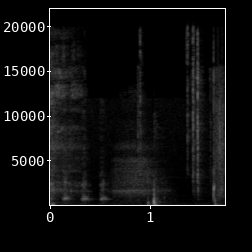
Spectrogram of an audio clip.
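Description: A chicken clucks in a blocky sandbox game, a few short soft clucks followed by a couple of sharper squawks, close and fairly quiet.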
